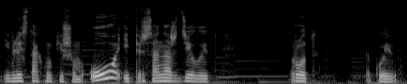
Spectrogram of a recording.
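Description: A woman's voice: sits low, lively intonation, normal speed, dark tone, soft background music. A woman speaking as an interview guest, explaining a craft step by step with examples. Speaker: guest animation director and screenwriter.

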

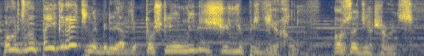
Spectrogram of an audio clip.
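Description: An older man from Ukraine, an interpreter, telling a story in a radio interview, lively and acting out the voices he quotes. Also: high-pitched, rapid-fire, faint music behind.

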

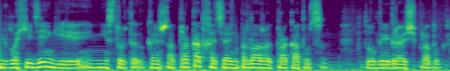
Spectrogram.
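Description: A man explaining things as an interview guest in an assured, businesslike, matter-of-fact manner. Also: medium pitch. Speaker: interview guest, animation studio head.

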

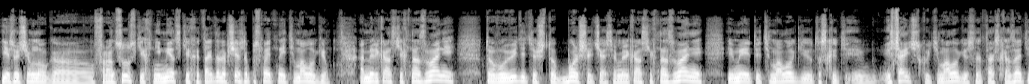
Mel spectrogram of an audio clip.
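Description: A man's voice: medium pitch, fairly quick, no room sound. A middle-aged man giving interview answers, talking with hesitations, frequent fillers and restarts. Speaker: interview guest.

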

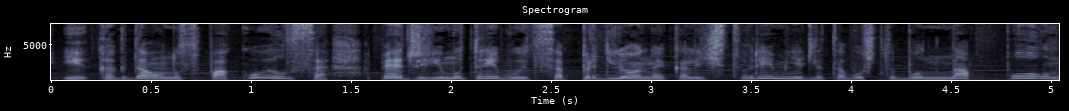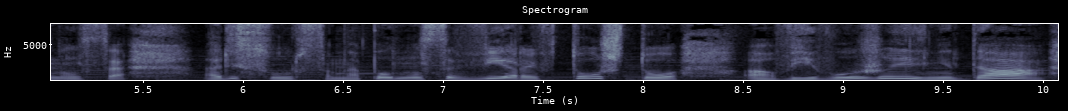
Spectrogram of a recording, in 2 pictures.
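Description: A female radio psychologist, slightly unwell, speaks in the studio with a noticeably gravelly, rough timbre. She talks gently and soothingly, often pausing on "uh" while she chooses her words. Quiet music plays faintly in the background. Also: medium pitch. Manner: calm, gentle counseling tone with many hesitations. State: slightly ill. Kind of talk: radio call-in advice talk.

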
